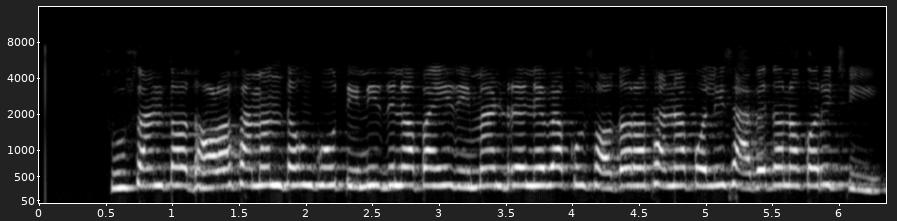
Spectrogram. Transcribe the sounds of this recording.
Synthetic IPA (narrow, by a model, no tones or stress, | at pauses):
susant̪ɔd̪ʱɔɭɔsamɔnt̪ɔŋkut̪inid̪inɔpaĩɾimaɳɖɾenebakusɔd̪ɔɾɔt̪ʰanapolisabed̪ɔnɔkɔɾit͡ʃʰi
